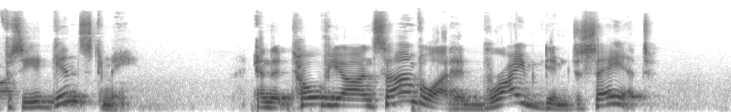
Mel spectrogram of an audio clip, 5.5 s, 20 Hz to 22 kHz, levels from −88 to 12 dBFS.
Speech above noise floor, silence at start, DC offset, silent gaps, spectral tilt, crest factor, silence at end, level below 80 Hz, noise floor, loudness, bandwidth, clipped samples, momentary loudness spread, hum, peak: 36 dB; 0 s; under 0.1%; none; -3.5 dB/octave; 16 dB; 0.6 s; -62 dBFS; -56 dBFS; -20 LUFS; 16 kHz; under 0.1%; 8 LU; none; -4 dBFS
